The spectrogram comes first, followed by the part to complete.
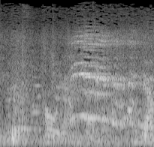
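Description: Indistinct background voices, including high-pitched ones like children's, with no clear words.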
